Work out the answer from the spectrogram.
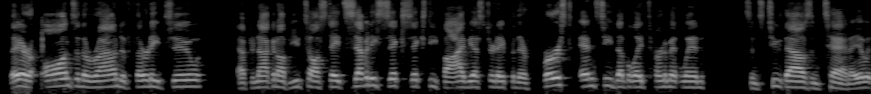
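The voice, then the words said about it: Sore, slightly hoarse voice with cold. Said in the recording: “I got a little bit of cold now, too, and my voice is a little bit sore after screaming”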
